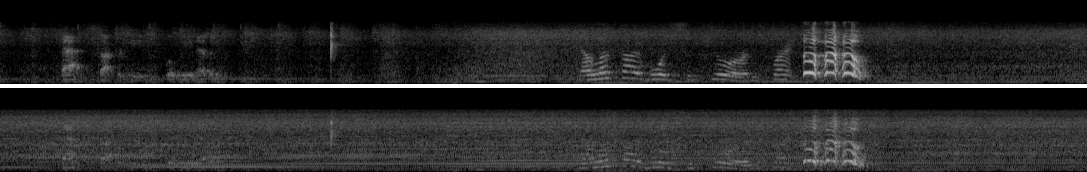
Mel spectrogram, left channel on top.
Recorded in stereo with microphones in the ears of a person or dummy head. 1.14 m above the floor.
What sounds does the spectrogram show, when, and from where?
0.6 s a man speaking: 30° left (ahead or behind), 5 m
3.3 s a finger snap: 25° left (ahead or behind), 1.1 m
5.8 s a woman speaking: 55° left (ahead or behind), 1.5 m
8.0 s laughter: 60° left (ahead or behind), 1.3 m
